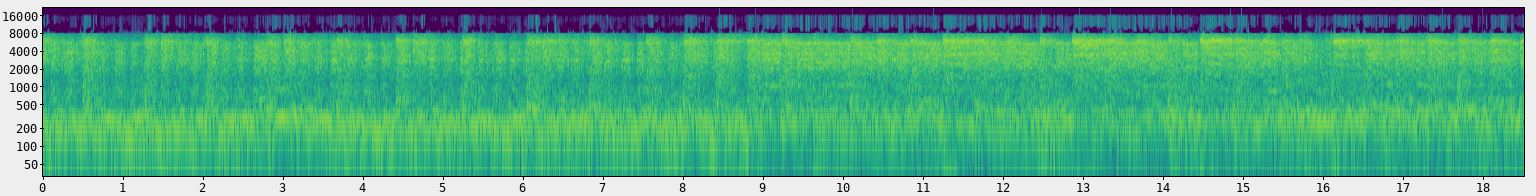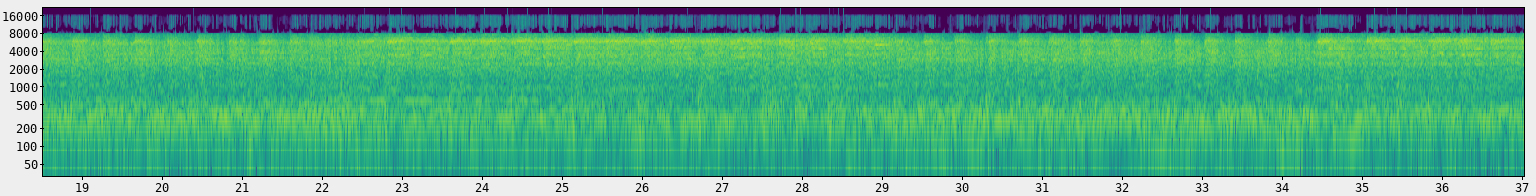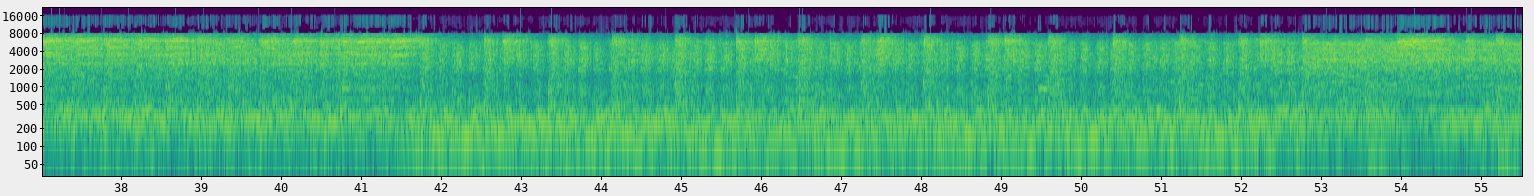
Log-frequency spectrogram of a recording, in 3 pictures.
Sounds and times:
Bass drum: 0.0 - 55.5
Drum kit: 0.0 - 55.5
Heavy metal: 0.0 - 55.5.

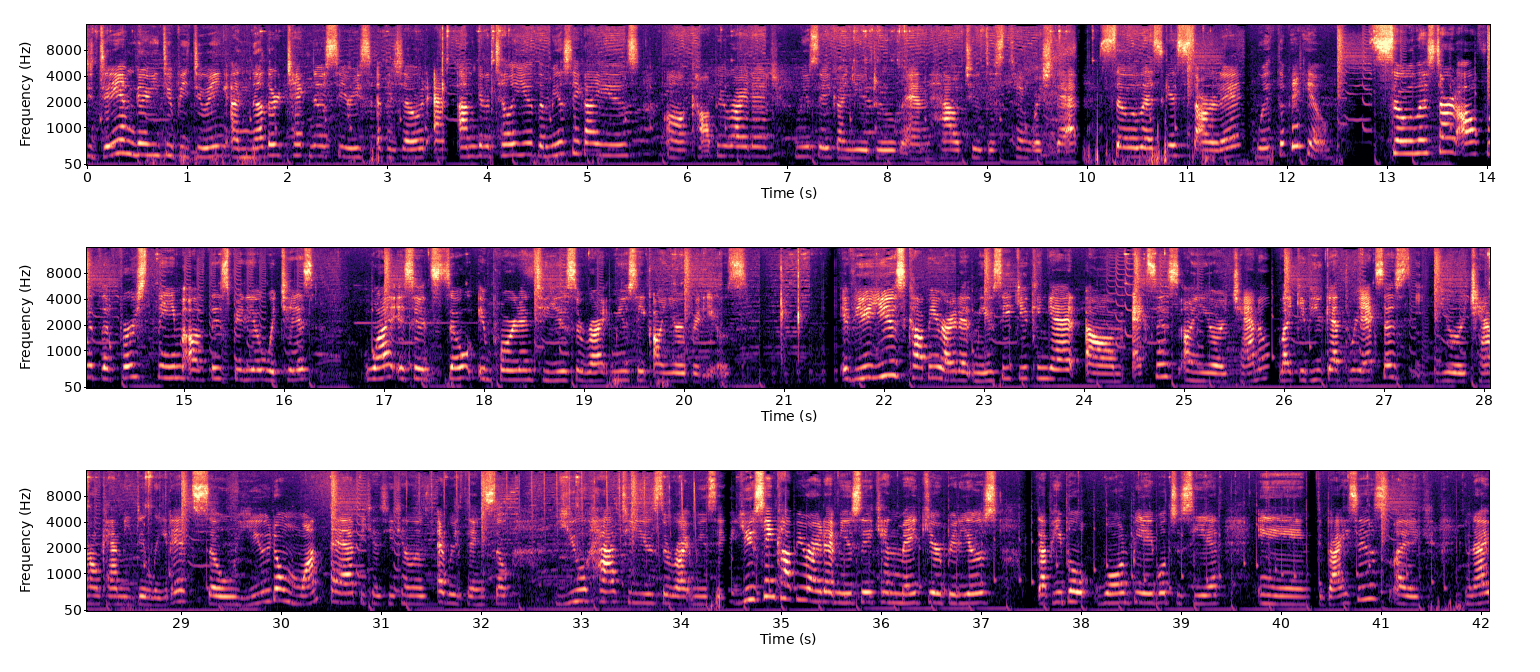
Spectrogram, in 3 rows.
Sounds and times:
Speech: 0.0 - 20.6, 21.6 - 42.0
Techno: 0.0 - 20.9, 21.5 - 42.0.

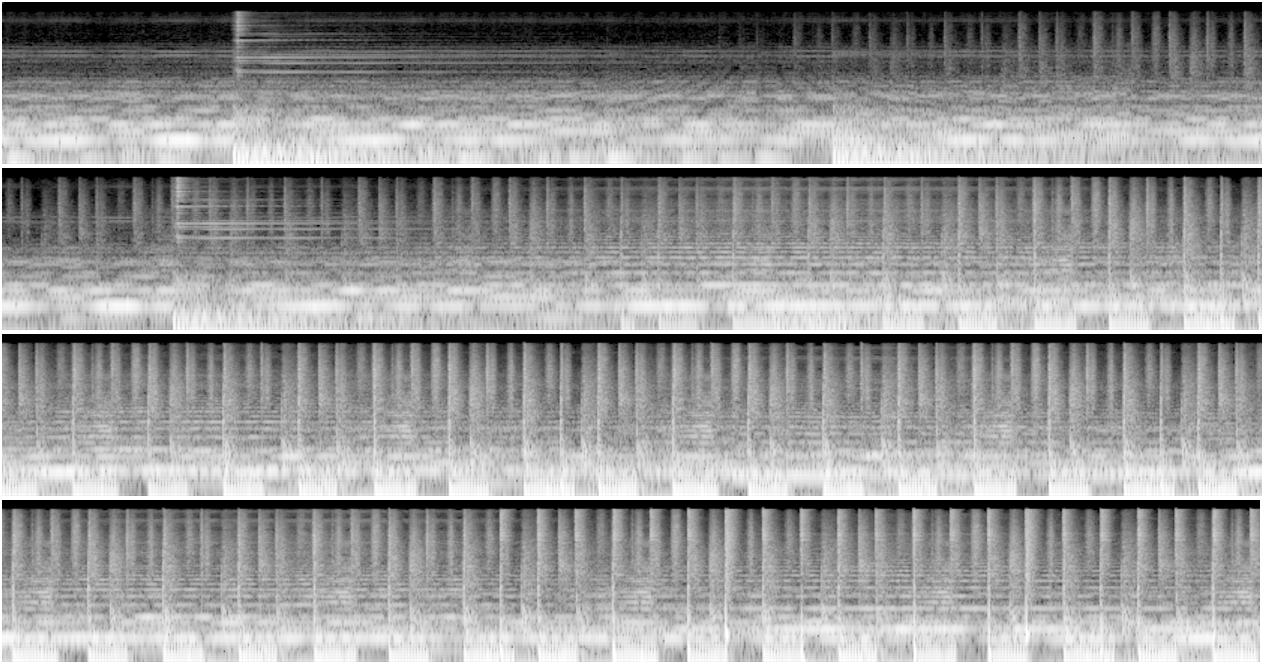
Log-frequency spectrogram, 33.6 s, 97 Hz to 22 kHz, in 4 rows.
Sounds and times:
Music: 0.0 - 33.5.

